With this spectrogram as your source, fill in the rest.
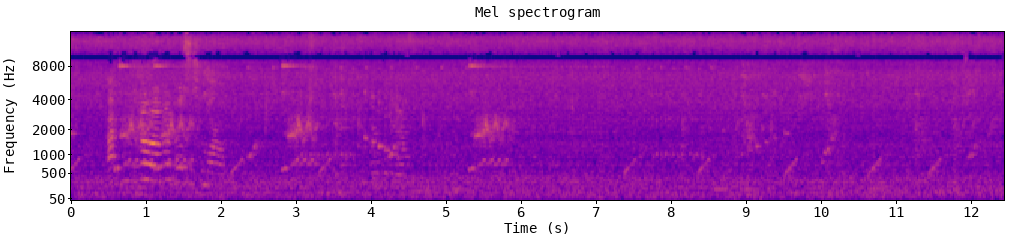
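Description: Short rising game sound effects chirp again and again through a television speaker.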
